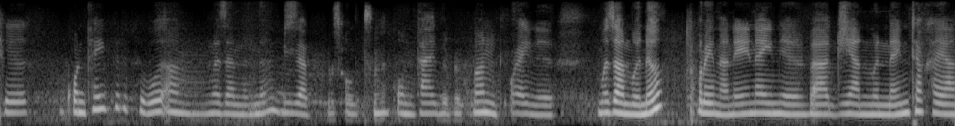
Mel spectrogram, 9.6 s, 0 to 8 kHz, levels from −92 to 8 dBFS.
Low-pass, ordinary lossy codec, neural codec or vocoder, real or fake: none; none; codec, 16 kHz, 1 kbps, X-Codec, HuBERT features, trained on balanced general audio; fake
